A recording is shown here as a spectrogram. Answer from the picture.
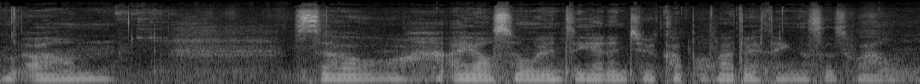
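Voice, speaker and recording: A quiet voice with an American accent moves at a moderate pace. Audible room echo and noticeable background noise fill the recording. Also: woman. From Baltimore, US. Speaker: vlogger. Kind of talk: live stream monologue. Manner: quiet, hushed.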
